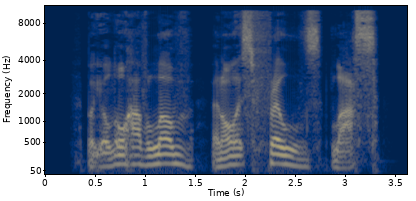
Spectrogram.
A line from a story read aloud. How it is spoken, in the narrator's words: said harshly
